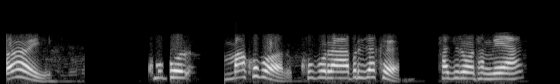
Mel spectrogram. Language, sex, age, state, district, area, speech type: Bodo, female, 30-45, Assam, Baksa, rural, conversation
